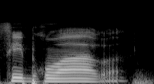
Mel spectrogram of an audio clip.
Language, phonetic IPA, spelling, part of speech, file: German, [ˈfeːbʁuaːʁə], Februare, noun, De-Februare.ogg
- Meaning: nominative/accusative/genitive plural of Februar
